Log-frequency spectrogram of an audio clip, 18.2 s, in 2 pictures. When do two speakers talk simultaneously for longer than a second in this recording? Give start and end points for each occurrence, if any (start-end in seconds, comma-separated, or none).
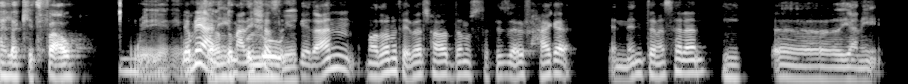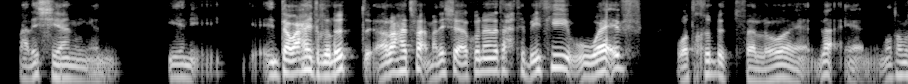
1.8-3.0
